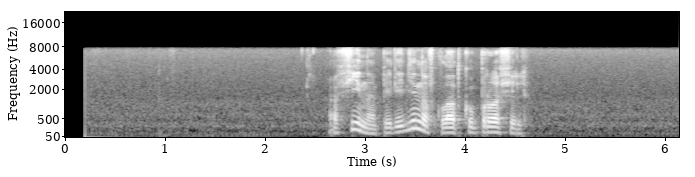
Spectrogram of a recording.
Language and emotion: Russian, neutral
